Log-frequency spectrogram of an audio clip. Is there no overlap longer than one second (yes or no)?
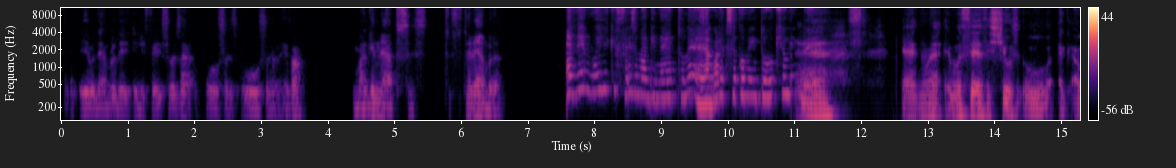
yes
